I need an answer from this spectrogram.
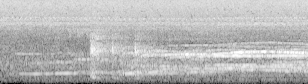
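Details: Many gray wolves howl together in long, overlapping, wavering tones that swell into a chorus; captive wolves at a wolf conservation center in South Salem, New York.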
